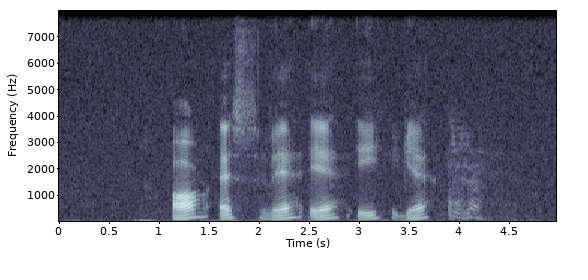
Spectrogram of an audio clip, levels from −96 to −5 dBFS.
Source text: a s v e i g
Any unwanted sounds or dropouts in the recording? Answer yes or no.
yes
